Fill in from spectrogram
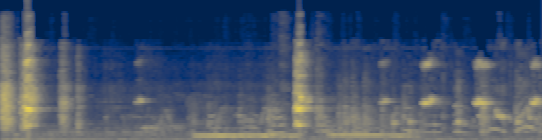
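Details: Birds feeding, heard as bright high chirps and short rising whistles scattered irregularly, with a steady lower whistled tone held for about a second in the middle and faint rustling throughout.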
